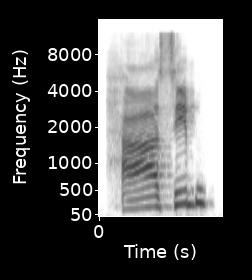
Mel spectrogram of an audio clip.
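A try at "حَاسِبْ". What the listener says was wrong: हासिब अमर है, अमर क्या है, जज्म आती है। हासिब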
